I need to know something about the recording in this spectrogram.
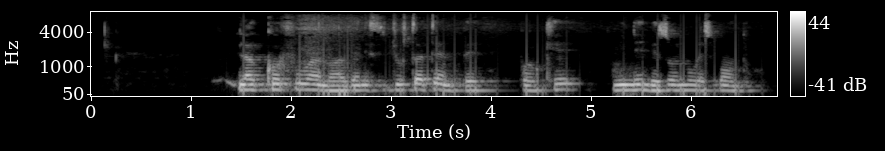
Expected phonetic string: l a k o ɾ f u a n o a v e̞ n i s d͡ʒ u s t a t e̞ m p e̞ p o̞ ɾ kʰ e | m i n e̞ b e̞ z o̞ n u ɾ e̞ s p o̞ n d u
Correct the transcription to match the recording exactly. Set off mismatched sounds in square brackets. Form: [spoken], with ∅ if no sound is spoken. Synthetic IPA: l a k o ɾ f u a n o a v e̞ n i s d͡ʒ u s t a t e̞ m p e̞ p o̞ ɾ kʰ e | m i n e̞ b e̞ z o̞ n u ɾ e̞ s p o̞ n d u

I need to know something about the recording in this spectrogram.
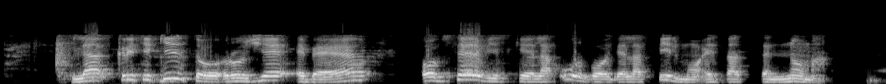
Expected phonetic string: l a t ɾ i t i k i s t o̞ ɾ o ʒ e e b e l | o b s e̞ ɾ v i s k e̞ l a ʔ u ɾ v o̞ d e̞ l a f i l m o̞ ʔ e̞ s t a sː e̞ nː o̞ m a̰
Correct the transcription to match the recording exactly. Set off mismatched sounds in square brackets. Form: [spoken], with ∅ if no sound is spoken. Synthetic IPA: l a [k] ɾ i t i k i s t o̞ ɾ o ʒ e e b e [ɾ] | o b s e̞ ɾ v i s k e̞ l a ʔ u ɾ [b] o̞ d e̞ l a f i l m o̞ ʔ e̞ s t a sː e̞ nː o̞ m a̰

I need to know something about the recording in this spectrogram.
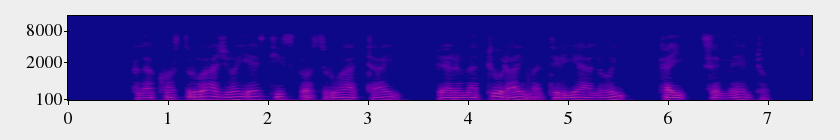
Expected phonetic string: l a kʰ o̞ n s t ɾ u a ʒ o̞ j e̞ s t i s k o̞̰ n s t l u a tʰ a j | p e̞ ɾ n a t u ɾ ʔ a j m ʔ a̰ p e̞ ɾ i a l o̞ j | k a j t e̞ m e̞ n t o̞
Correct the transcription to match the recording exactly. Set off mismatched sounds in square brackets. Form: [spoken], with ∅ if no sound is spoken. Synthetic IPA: l a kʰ o̞ n s t ɾ u a ʒ o̞ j e̞ s t i s k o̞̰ n s t [ɾ] u a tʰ a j | p e̞ ɾ n a t u ɾ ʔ a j m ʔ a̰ [t] e̞ ɾ i a l o̞ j | k a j [t͡s] e̞ m e̞ n t o̞

